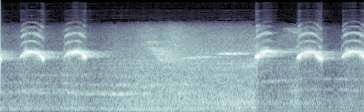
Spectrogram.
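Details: Horsfield's bush lark singing for training other birds: two quick falling whistles, a long soft hiss with a faint sliding note, then three loud whistles in fast succession.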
